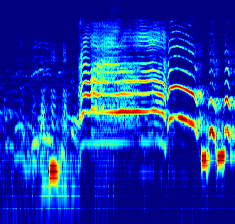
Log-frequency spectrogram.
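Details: Siamang at Higashiyama Zoo screaming in a human-like way: a long, loud, sustained tonal wail with rich harmonics, then a rising-falling whoop, with short lower calls before and after.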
